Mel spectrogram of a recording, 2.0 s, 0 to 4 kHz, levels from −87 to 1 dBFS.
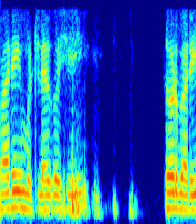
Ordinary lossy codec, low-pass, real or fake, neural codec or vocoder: none; 3.6 kHz; real; none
